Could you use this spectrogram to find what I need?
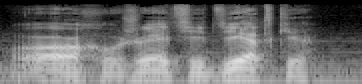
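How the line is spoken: Grumbling. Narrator (Russian): проворчал за спиной у Станислава Пьер Леруа

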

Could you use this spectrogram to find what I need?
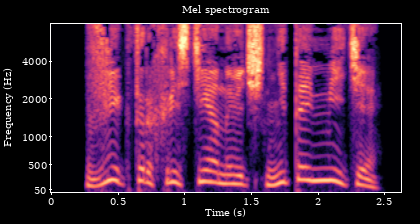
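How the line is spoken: Tipsy pleading. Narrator (Russian): буквально взмолился после второй рюмки капитан первого ранга Гаупт

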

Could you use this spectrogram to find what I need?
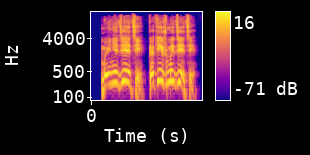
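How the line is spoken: Indignant group shouting. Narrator (Russian): возмущенно закричали кадеты

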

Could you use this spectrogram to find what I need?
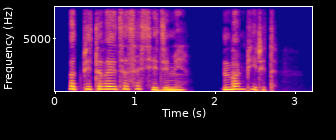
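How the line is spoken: Muttering. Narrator (Russian): пробормотала Лиля

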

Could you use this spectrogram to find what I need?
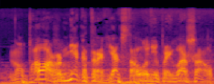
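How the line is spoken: Grumbling. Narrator (Russian): проворчал Орвар, большое брюхо

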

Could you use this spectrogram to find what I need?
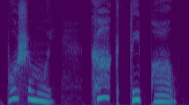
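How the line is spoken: Sister, terrible whisper. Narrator (Russian): сестра сказала ужасным шепотом

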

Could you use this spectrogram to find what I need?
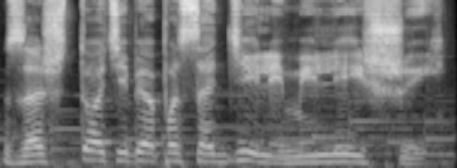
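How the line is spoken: Hoarse voice. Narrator (Russian): Слышится хриплый голос

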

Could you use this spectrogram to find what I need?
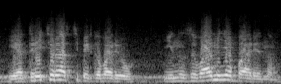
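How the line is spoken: Irritated. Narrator (Russian): раздраженно

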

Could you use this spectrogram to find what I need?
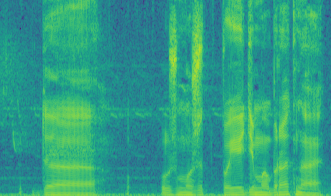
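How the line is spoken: Uncertain. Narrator (Russian): неуверенно произнесла жена

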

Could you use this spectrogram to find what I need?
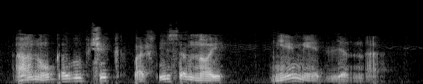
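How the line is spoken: Stern, menacing. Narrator (Russian): грозно сказал

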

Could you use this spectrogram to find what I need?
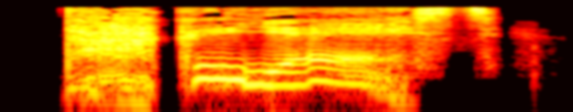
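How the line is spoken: Creaky voice. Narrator (Russian): проскрипела чума Дель Торт

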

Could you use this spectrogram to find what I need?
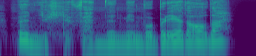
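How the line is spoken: Breathless whisper. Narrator (Norwegian): Han var så andpusten at han bare fikk hvisket

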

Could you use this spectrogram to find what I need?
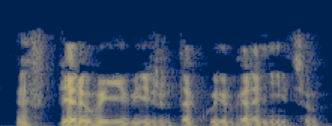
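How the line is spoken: Laughing. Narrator (Russian): засмеялся

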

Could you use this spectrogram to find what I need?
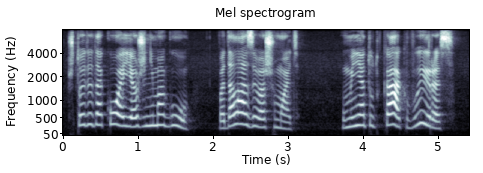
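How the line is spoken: Yelling. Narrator (Russian): Верхняя полка орал

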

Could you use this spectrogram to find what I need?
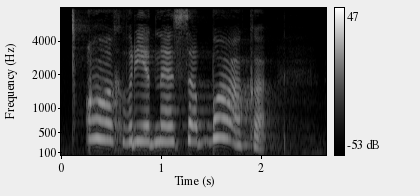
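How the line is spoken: Shouting. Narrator (Russian): закричала Женя

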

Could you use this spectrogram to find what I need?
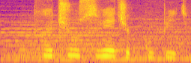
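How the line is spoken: Dejected voice. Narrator (Russian): упавшим голосом сказал

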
